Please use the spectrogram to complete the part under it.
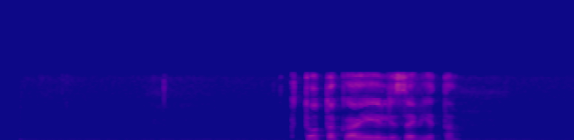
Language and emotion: Russian, neutral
